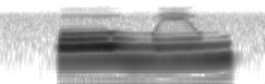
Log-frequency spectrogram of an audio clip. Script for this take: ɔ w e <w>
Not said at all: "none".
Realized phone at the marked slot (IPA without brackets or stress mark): w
